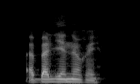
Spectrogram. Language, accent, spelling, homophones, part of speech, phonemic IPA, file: French, France, abaliénerai, abaliénerez, verb, /a.ba.ljɛn.ʁe/, LL-Q150 (fra)-abaliénerai.wav
- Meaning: first-person singular simple future of abaliéner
